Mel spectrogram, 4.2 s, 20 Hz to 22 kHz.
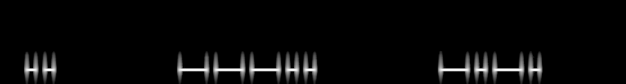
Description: Morse code, heard as a keyed tone, about 20 wpm, spaced as for 8 wpm, 690 Hz. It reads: I8C
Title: 212 Lesson 34e - Number 8 - Three Characters 20wpm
